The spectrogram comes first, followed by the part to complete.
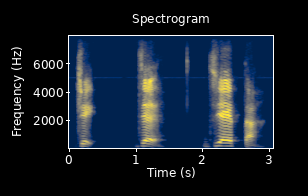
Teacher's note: Porque o D está junto de uma semivogal e uma vogal. Então, essas duas passou a ter um som só.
